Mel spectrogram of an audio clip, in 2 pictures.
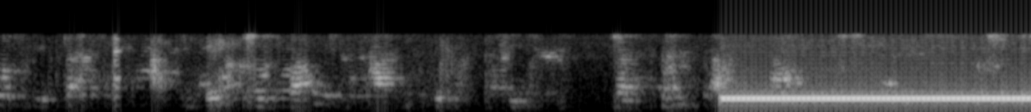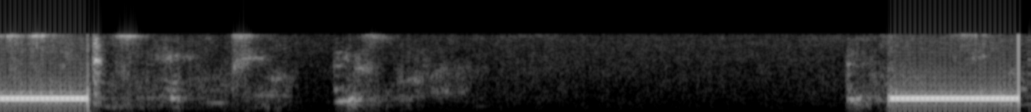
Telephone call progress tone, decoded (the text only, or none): ringback tone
